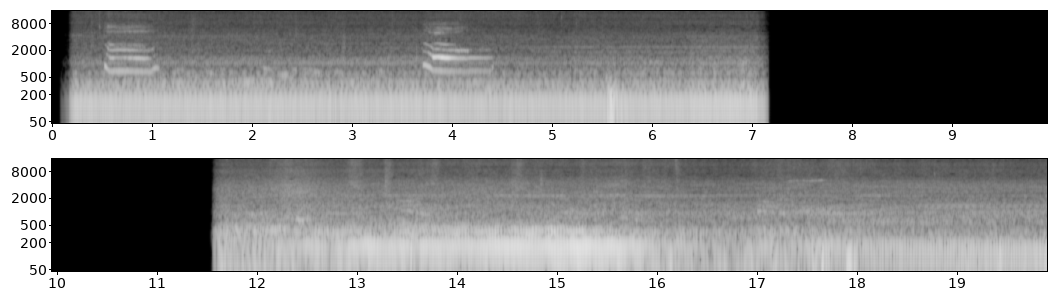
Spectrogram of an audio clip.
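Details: Ginger cat that keeps its distance and refuses offered food gives two short rising meows in the first seconds over a steady low electrical hum, then silence followed by diffuse background noise.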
